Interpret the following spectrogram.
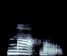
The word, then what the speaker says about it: marble: Marble. Marble. Many non-native speakers will say marble. Table. They stress every part of the word. So take note. It should stress just the first syllable.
